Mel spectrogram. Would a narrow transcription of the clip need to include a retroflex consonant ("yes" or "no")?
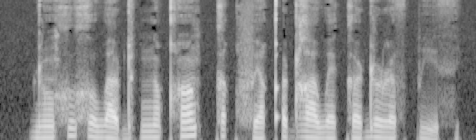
yes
